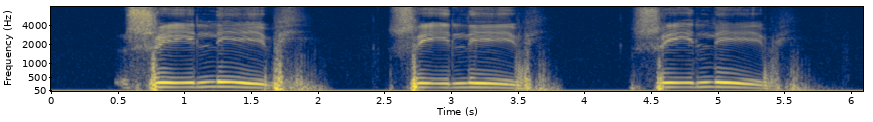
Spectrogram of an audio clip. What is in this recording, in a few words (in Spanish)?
Zapoteco, santo domingo albarradas; INALI; posesivos; su ala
